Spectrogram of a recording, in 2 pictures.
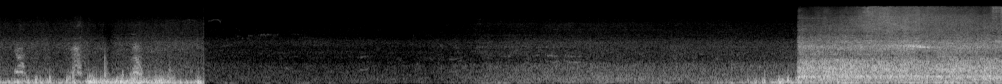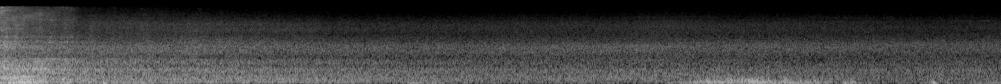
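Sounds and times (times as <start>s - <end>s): train passing: 4.4s - 20.0s.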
